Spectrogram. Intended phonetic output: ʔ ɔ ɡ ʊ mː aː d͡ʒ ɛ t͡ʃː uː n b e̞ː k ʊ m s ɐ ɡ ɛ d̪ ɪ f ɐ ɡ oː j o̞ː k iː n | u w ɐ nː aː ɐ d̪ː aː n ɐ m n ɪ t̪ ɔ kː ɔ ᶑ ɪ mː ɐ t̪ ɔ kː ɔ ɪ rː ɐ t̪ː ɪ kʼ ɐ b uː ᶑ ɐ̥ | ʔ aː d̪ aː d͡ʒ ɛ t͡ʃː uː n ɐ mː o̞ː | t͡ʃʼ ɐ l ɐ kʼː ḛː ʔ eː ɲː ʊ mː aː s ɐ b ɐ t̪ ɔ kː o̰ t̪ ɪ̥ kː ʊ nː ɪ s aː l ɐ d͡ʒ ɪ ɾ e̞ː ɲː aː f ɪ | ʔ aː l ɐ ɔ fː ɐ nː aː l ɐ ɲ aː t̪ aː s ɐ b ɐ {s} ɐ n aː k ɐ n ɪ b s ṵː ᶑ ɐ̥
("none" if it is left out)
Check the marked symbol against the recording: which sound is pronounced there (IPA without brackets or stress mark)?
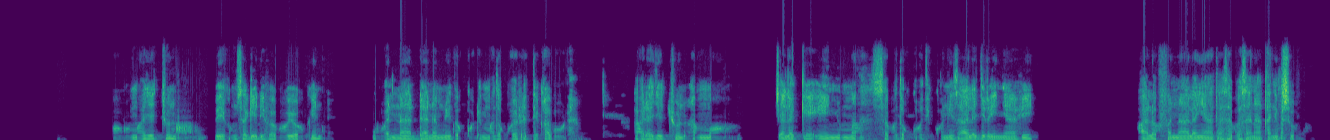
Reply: s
